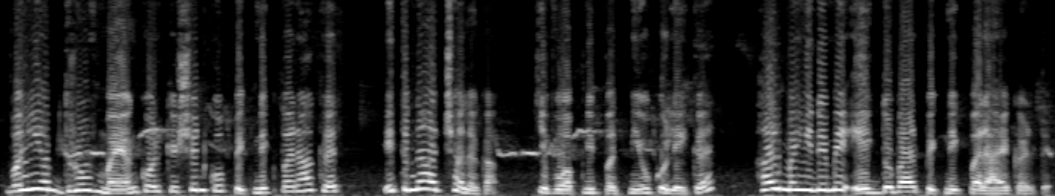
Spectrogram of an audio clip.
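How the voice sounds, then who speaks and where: A woman's voice: sits high, sing-song, normal speed, slight background noise, low-quality recording. A woman narrating a scripted bedtime story as its storyteller.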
